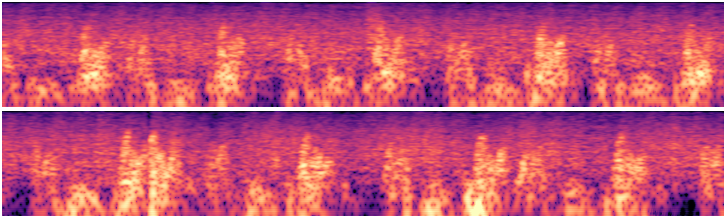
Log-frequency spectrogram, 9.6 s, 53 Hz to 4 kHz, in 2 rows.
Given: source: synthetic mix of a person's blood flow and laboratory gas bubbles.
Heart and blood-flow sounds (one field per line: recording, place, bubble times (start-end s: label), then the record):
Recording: Doppler ultrasound of blood flow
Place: precordium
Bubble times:
2.16-2.37 s: bubbles
From the record:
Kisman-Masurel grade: 111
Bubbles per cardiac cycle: 1 to 2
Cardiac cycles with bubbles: 1 to 10%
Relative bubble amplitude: barely perceptible (0.100 to 0.250)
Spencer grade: 1 (occasional bubble signal discernible with the cardiac motion signal, with majority of cardiac periods free of bubbles)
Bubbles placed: only in the low amplitude regions of the cardiac cycle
